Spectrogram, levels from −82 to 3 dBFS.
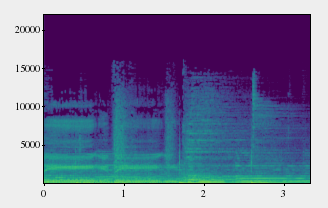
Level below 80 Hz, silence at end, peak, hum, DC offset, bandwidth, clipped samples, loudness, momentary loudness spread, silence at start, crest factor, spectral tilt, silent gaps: -26 dBFS; 0 s; -6 dBFS; none; under 0.1%; 15.5 kHz; under 0.1%; -20 LUFS; 4 LU; 0 s; 14 dB; -5.5 dB/octave; none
